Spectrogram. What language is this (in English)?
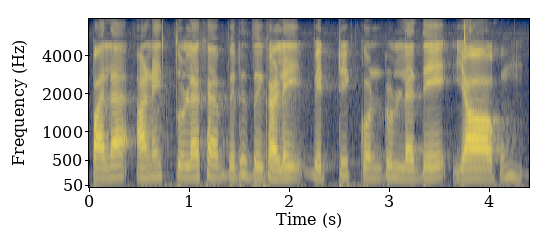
Tamil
